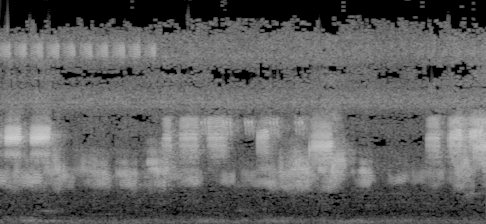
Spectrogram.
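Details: A Balinese frog chorus from Indonesia: dense rapid croaking notes overlapping continuously, swelling and fading, with a thin steady whine above.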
